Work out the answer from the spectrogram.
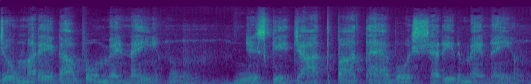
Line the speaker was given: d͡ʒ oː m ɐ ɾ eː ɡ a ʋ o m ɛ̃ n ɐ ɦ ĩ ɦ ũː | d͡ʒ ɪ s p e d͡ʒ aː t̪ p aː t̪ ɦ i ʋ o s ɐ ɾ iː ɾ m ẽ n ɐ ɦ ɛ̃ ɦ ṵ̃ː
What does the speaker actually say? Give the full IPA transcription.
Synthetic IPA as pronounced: d͡ʒ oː m ɐ ɾ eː ɡ a ʋ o m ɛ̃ n ɐ ɦ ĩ ɦ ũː | d͡ʒ ɪ s k e d͡ʒ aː t̪ p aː t̪ ɦ ɛ ʋ o ʃ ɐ ɾ iː ɾ m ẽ n ɐ ɦ ĩ ɦ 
